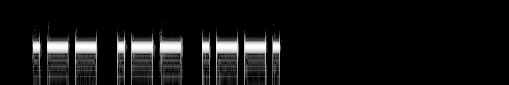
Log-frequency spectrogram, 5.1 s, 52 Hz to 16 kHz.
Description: Morse code, heard as a keyed tone, about 17 wpm, 700 Hz. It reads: WWP
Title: USA Call Sign Postfixes - 3 Letters 17wpm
